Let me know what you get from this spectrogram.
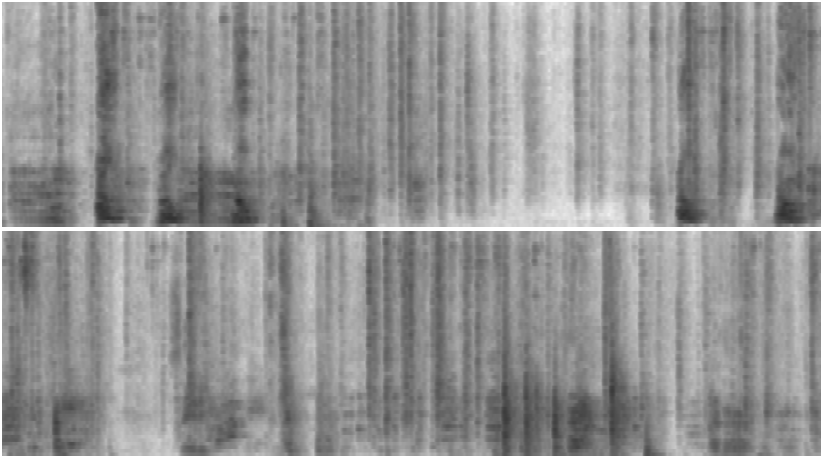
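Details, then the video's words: Pet dogs said to be talking to their owner indoors, producing bursts of grumbling, yappy vocal sounds in several clusters with silent gaps, a woman's voice briefly in between. "Talking and Dancing dogs"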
